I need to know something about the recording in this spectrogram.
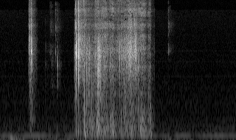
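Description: A sheet of paper rustles briefly.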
